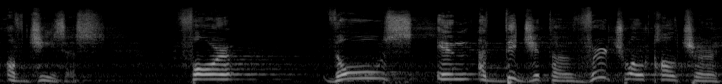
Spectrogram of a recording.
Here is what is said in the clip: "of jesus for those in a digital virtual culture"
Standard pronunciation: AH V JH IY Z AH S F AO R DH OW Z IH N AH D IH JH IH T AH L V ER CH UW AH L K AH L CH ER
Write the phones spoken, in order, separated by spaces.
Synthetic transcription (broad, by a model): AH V JH IY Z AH S F AO R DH OW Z IH N AH D IH JH IH T AH L V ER CH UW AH L K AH L CH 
